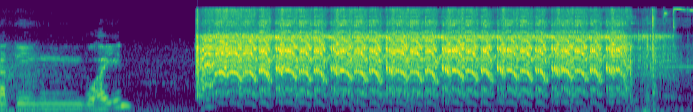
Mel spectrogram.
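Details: Toyota HiAce diesel van, suction valve already replaced elsewhere: cranks steadily about three and a half turns a second but never catches; damaged injection pressure pump not delivering.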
